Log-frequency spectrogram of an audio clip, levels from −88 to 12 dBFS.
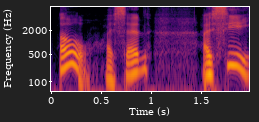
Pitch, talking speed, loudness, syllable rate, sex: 195 Hz, 150 wpm, -18 LUFS, 4.2 syllables/s, female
